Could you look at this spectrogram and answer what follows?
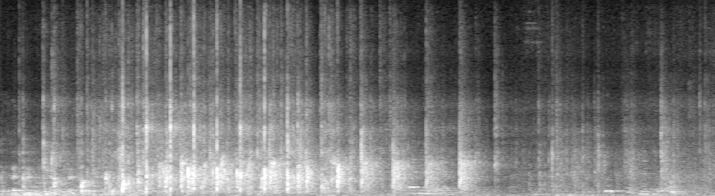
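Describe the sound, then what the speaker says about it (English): Applause at a community advisory committee meeting: scattered clapping from a small room of people that runs for about four seconds and then thins out, with voices talking underneath. "I think we all should applaud that."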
